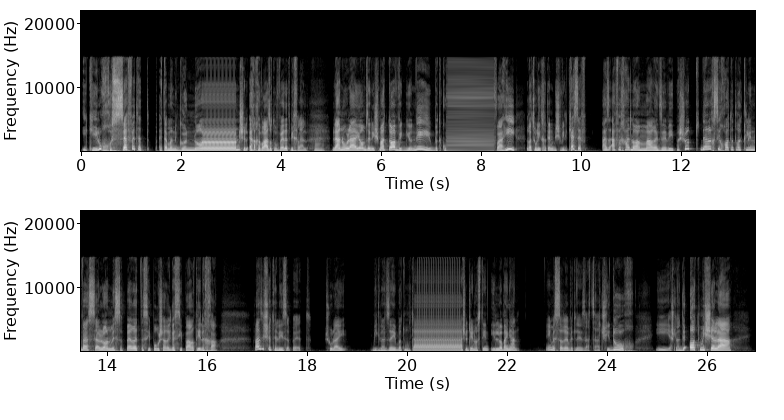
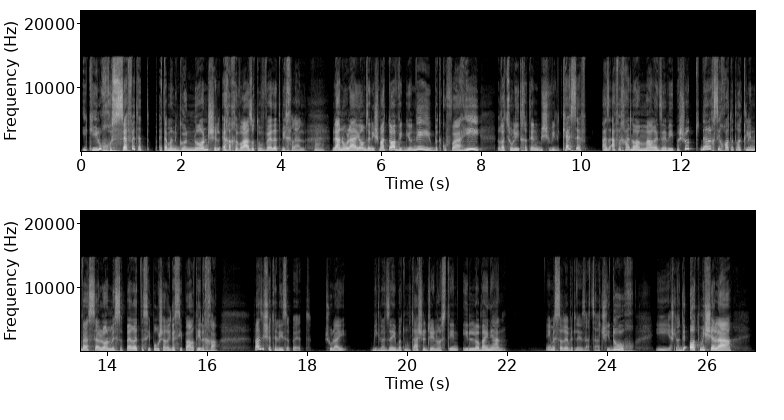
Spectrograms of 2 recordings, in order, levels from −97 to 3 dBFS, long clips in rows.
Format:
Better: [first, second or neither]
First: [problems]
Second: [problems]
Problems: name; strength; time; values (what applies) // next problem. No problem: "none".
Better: second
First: audio freezing; at 2.5 s for 0.5 s, at 7.5 s for 1 s and at 20 s for 1 s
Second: none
